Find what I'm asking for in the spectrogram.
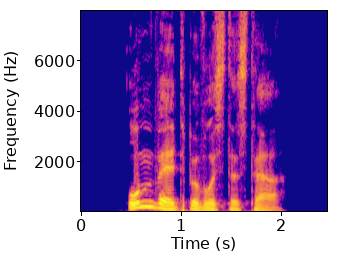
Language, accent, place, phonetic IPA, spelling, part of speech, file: German, Germany, Berlin, [ˈʊmvɛltbəˌvʊstəstɐ], umweltbewusstester, adjective, De-umweltbewusstester.ogg
- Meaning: inflection of umweltbewusst: 1. strong/mixed nominative masculine singular superlative degree 2. strong genitive/dative feminine singular superlative degree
